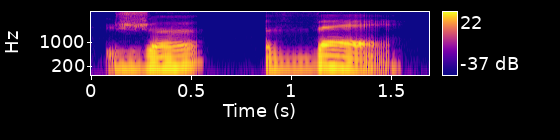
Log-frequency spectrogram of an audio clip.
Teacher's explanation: when you combine this A-I, you get the sound A, really open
